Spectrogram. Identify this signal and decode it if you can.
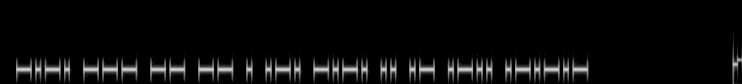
Morse code, heard as a keyed tone, about 25 wpm, 700 Hz. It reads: COMMERCIAL.
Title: Sentences from Top 1000 Words - Review Part 5 - 25wpm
